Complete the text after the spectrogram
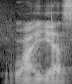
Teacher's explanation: Bacaan idhar syafawi, harus jelas. Wayas ya, huruf sin supaya s-nya jelas, agak meringis cara pengucapannya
